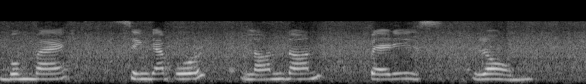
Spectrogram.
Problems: constant background noise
